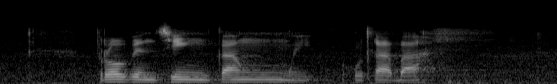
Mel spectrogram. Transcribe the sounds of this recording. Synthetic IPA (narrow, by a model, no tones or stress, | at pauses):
pʼrɔvɛnsiŋ̩kʼaŋ̩ŋwɛ | hʊt͡ɬʼaba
